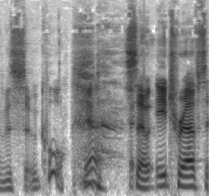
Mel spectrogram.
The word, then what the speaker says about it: Ahrefs: So Ahrefs, it's spelled AHREFS.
